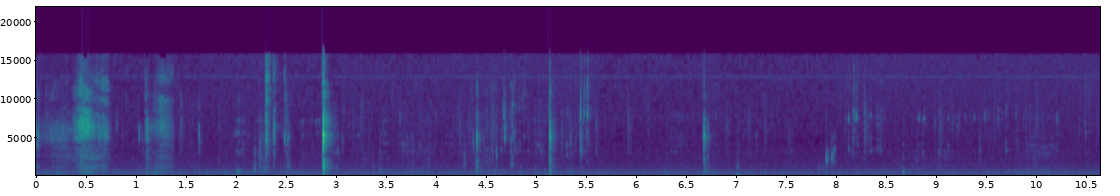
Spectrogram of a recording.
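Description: Close-up chewing and slurping of saucy black-bean instant noodles, with a short slurp right at the start. A metal fork clicks sharply against the plate a few times; the loudest click comes about three seconds in.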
